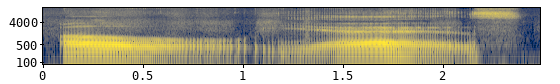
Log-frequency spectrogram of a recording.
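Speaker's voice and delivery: low, drawn-out relish; savoring. Real, not acted. Savoring the yarn.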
